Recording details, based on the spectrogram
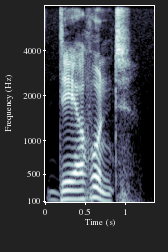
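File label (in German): "Hund", German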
